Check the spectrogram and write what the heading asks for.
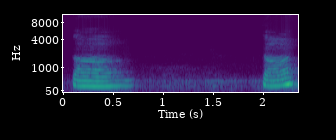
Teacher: زبان کی نوک جب ثنایا علیہ یعنی سامنے والے اوپر کے دانتوں کی جڑ سے لگے تو یہ حروف ادا کیا جاتا ہے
